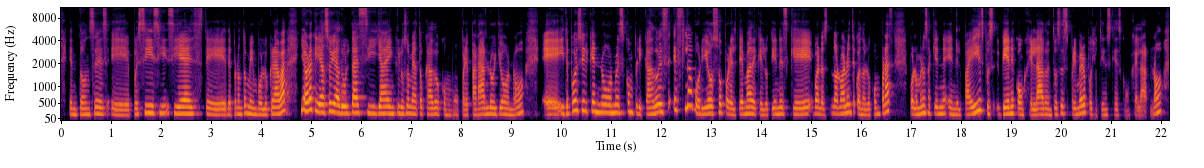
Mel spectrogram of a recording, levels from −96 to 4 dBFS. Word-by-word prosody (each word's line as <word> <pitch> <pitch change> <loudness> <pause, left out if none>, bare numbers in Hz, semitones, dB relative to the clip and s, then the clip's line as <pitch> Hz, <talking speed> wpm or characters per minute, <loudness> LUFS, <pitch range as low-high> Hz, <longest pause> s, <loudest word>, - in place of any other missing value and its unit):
Entonces, 175 +2 -2
eh, 155 -2 -3
pues 175 0 -3
sí 220 -1 +2
sí 215 0 -5
sí, 205 -2 -1
este, 195 -4 +1
de 175 - 0
pronto 185 +4 -4
me 195 -2 +1
involucraba 180 - +3 0.3
y 315 - 0
ahora 280 +3 +9
que 290 -4 0
ya 235 -1 +5
soy 255 +2 +4
adulta, 220 0 +5
sí 220 -3 -4
ya 205 0 +3
incluso 200 0 -1
me 195 - 0
ha 185 - -2
tocado 180 -2 -2
como 170 +1 -10
prepararlo 170 +3 -1
yo, 180 -1 -1
¿no?, 185 +8 -3 0.3
eh, 90 0 +2
y 200 - -2
te 205 - -1
puedo 275 +8 +3
decir 280 -2 0
que 265 -1 +3
no, 230 -1 +2
no 225 +1 +2
es 225 0 -3
complicado, 210 -4 -1
es 245 0 +2
es 315 +1 -4
laborioso 205 - +1
por 195 -5 -1
el 165 -1 -2
tema 185 +3 +2
de 185 - +1
que 165 -3 -5
lo 160 0 -6
tienes 185 +2 -2
que 180 0 0
bueno, 195 -3 +1 0.2
normalmente 205 +5 0
cuando 175 -6 -1
lo 165 +1 -4
compras, 190 +9 0 0.4
por 190 - 0
lo 175 - 0
menos 215 +5 +1
aquí 205 -2 -5
en 195 0 -1
en 185 -4 -3
el 165 -1 -6
país, 200 - +2
pues 195 -8 -6
viene 190 +3 +4
congelado, 170 -1 0
entonces 180 +5 -6
primero 195 +4 -1
pues 170 -7 -9
lo 150 - -20
tienes 160 +2 -10
que 165 - -15
descongelar, 155 0 -9
¿no?, 230 +6 -2
190 Hz, 195 wpm, -24 LUFS, 175-215 Hz, 0.4 s, ahora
